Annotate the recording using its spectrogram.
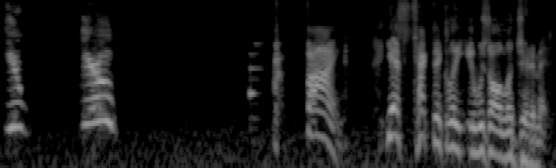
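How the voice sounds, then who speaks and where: A man's voice: high voice, huge pitch swings, a little slow, pushed and bright, slight background noise, heavily acted. A man playing a disgruntled, easily flustered bidder in a video game, blustering and grudging in his delivery. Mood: indignant, threatening. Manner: blustering, hesitant when challenged.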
